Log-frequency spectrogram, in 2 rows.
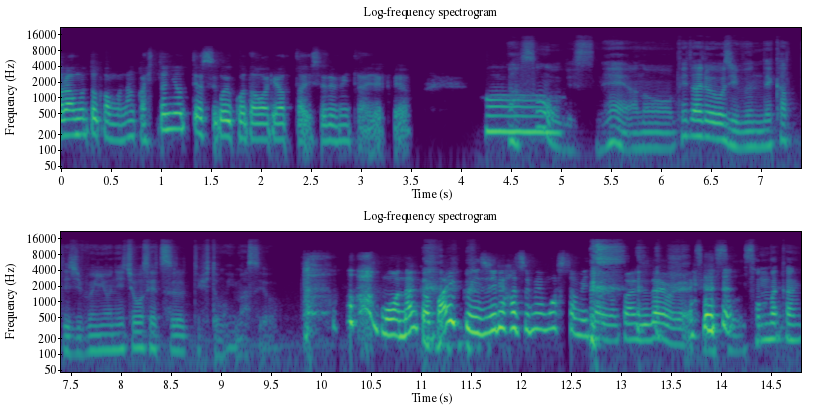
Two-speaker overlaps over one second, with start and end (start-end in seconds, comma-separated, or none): none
